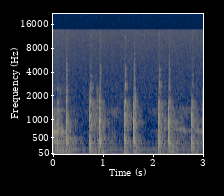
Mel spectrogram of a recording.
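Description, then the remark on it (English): A voice imitates the gallop of a white horse with sharp tongue clicks in quick pairs, repeating in a steady clip-clop rhythm for several beats, fairly quiet with no talking. “That was my best attempt at making a sound of a gallop, all right?”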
